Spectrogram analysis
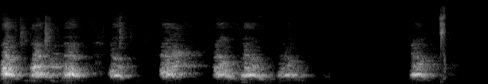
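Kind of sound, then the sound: animal, dogs barking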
